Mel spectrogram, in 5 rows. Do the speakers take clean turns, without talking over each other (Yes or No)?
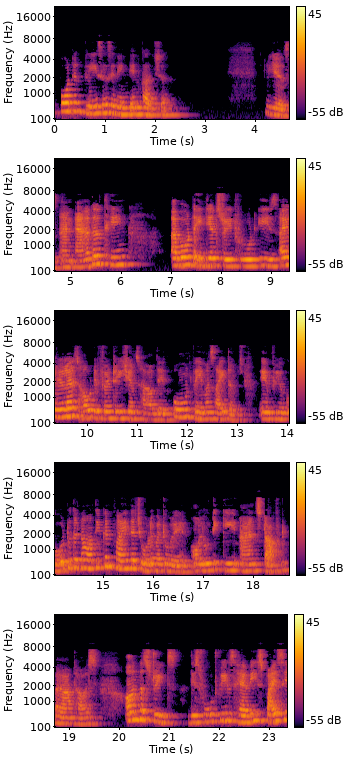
Yes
